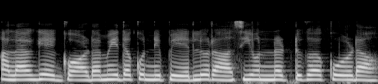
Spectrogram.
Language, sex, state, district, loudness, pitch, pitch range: Telugu, female, Andhra Pradesh, Anantapur, -11 LUFS, 215 Hz, 210-225 Hz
